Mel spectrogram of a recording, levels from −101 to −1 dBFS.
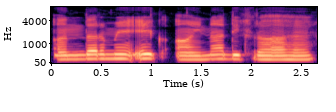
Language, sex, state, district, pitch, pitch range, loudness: Hindi, male, Jharkhand, Deoghar, 165 Hz, 155-180 Hz, -14 LUFS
